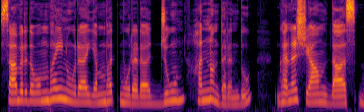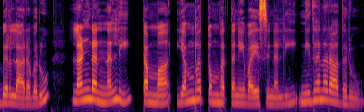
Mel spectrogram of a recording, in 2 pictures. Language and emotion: Kannada, neutral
